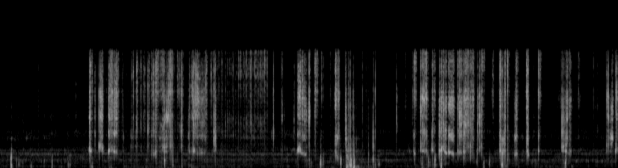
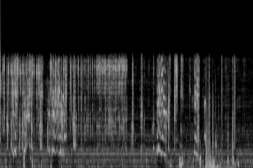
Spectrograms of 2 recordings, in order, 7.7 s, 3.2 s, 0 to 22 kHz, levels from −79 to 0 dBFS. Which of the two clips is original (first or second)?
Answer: second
